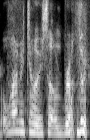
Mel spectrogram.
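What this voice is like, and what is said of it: Hulk Hogan style wrestler impression. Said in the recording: “I do love a Hulk Hogan impersonation though.”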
